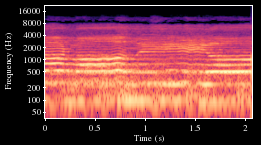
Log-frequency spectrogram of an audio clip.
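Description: Male voices singing a slow song unaccompanied, in long held notes that slide between pitches.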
